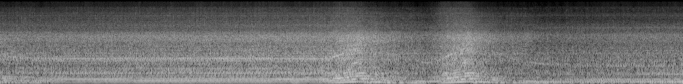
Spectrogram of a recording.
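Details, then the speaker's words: Rebuilt-carb Honda CBX, restarted after sitting a couple of weeks with a battery needing charge. An even idle that climbs cleanly through two quick blips and settles back steadily. Once enough gasoline reached it, it revs and runs normally. "I think that final bit of gas that got into it finally was enough to let the bike just rev up."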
